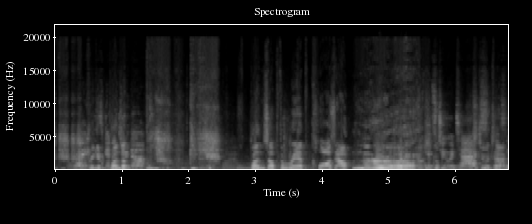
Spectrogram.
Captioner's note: roars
